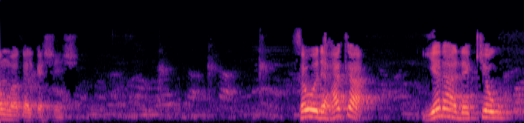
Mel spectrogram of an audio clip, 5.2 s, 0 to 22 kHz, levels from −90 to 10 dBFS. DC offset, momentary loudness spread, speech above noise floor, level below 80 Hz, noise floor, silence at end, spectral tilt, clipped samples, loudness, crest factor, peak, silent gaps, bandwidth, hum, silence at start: under 0.1%; 21 LU; 29 dB; -70 dBFS; -49 dBFS; 0 s; -5 dB/octave; under 0.1%; -19 LUFS; 18 dB; -2 dBFS; none; 7.8 kHz; none; 0 s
